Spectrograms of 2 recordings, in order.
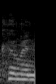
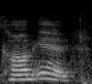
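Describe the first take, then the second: First: The first syllable sounds like 'cue'. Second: The first syllable sounds like 'come'. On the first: The pronunciation commonly used now. "people call it cumin now" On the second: The original, supposedly proper pronunciation. "C O M E space I N is how you're supposed to pronounce it"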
